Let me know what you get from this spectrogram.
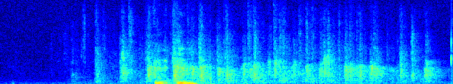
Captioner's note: audience applauds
